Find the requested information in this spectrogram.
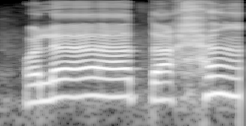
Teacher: চার আলিফ টেনে এসে এই দদের সাথে মিলবে। দদের মাখরা জিব্বার গোড়ার কিনারা উপরের মারি দাঁতের গোড়ায় লাগিয়ে। ওয়ালা তাহাদ্দু, পরের দদে পেশ দু, এই দু মিলবে ওর সাথে, পেশের বামে অসাকিন মাদের হরফ একালিফ টান।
